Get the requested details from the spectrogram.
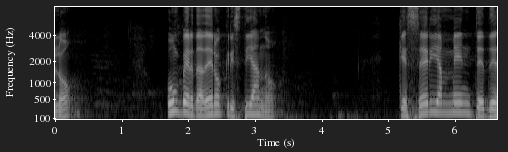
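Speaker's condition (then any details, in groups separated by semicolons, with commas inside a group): No condition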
